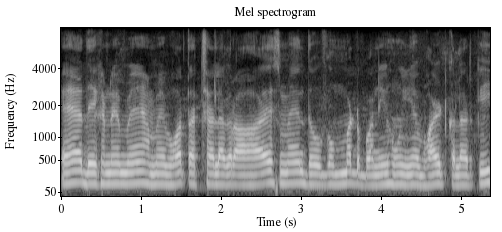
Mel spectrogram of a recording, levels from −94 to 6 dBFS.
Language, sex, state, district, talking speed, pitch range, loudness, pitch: Hindi, male, Bihar, Madhepura, 200 wpm, 140-150 Hz, -18 LUFS, 145 Hz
